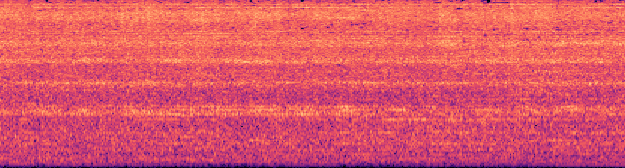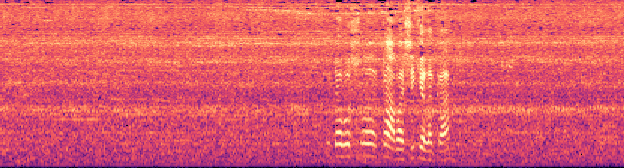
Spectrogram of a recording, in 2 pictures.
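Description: Steady background hum of a city street, with a faint steady whine in it. A person's voice comes in briefly near the end.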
